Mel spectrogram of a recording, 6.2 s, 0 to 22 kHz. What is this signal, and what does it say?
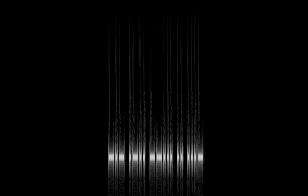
Morse code, heard as a keyed tone, about 36 wpm, 700 Hz. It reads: KL7IV
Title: USA Call Signs - 5 Characters - Repeated 3x - 35wpm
